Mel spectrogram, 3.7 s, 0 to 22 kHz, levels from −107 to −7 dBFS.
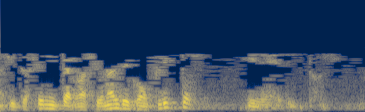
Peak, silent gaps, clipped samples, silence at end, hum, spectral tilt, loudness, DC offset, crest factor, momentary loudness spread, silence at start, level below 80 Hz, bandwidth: -4 dBFS; none; under 0.1%; 0 s; none; -12 dB/octave; -22 LUFS; under 0.1%; 18 dB; 19 LU; 0 s; -56 dBFS; 3.2 kHz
